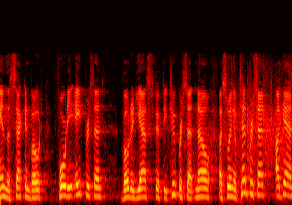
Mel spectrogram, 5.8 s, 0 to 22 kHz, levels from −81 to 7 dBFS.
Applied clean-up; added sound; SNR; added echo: none; none; none; none.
